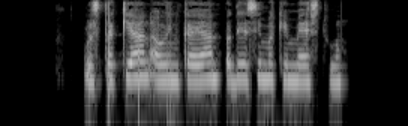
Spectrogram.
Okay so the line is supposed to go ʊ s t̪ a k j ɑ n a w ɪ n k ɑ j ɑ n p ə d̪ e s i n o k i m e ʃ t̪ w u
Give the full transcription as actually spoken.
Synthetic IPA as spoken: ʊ s t̪ a k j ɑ n a w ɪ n k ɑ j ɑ n p ə d̪ e s i m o k e m e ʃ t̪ w u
